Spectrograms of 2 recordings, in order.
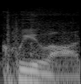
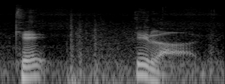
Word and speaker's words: Queelag: This whole time I thought there were two E's, so I was pronouncing it Queelag, like it was like queen with an N drop. I just noticed there's only one E, so it's not K. Queelag.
